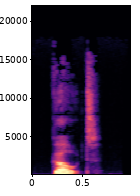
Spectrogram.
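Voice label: "goat", English; FoodChain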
